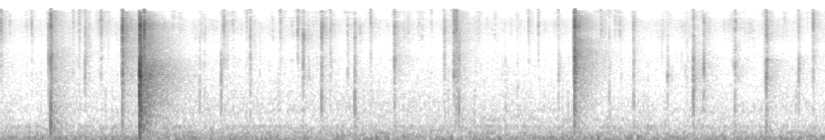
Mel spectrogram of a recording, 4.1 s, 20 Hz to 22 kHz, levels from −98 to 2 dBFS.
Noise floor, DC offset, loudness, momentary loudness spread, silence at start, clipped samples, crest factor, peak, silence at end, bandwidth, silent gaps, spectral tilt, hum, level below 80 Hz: -58 dBFS; under 0.1%; -33 LUFS; 28 LU; 0.25 s; under 0.1%; 36 dB; -4 dBFS; 0.3 s; 17 kHz; none; 0.5 dB/octave; none; -62 dBFS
